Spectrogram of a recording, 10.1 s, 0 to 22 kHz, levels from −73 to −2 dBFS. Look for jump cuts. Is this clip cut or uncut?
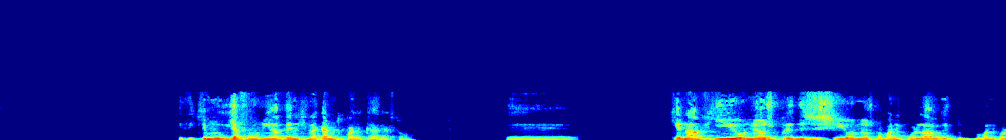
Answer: cut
